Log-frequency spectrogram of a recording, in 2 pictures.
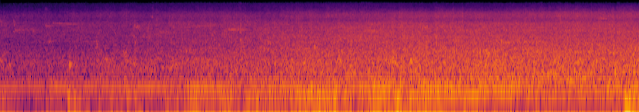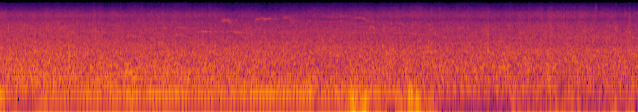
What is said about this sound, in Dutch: Een ondiepe punter komt aanvaren.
